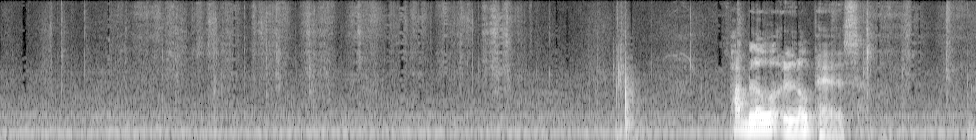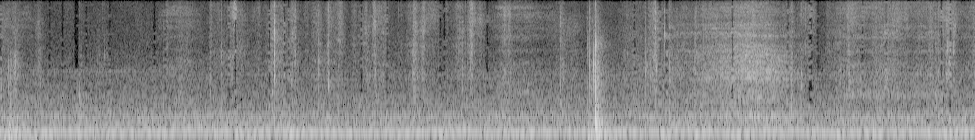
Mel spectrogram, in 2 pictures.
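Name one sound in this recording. Trading cards rustle and flick softly as a hand shuffles through them.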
